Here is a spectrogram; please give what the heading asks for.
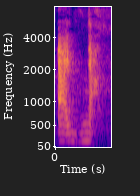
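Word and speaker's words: Ajna: It's spelled A-G, oh my gosh, I can't even spell it. A-J-N-A. There's one of my yoga teachers that says it all the time. She's like, Agna. I don't know if that's, I feel like that's weird, but that's probably how you say it.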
